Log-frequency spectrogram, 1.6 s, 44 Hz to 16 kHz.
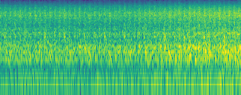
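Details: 2015 Mitsubishi Triton 3.2 diesel idling after EGR pipe weld, engine oil service and code clearing: steady, even idle, smooth low rumble, no knocks or misses; codes did not return, engine running healthy.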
